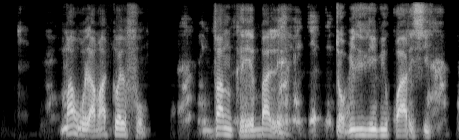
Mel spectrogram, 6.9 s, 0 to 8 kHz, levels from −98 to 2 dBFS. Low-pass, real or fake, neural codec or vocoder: 7.2 kHz; fake; codec, 16 kHz, 4 kbps, FunCodec, trained on LibriTTS, 50 frames a second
